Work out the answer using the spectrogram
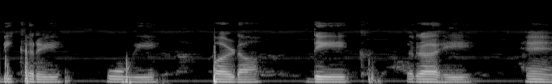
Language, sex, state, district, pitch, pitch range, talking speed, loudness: Hindi, male, Haryana, Rohtak, 125 Hz, 115-150 Hz, 65 wpm, -24 LUFS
